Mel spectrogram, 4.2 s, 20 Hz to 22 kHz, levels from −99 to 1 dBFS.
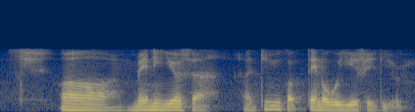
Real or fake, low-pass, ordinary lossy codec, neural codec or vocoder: fake; 3.6 kHz; none; codec, 16 kHz, 0.7 kbps, FocalCodec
